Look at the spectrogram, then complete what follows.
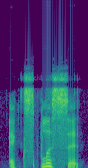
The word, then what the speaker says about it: explicit: Explicit. You won't hear this K really.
